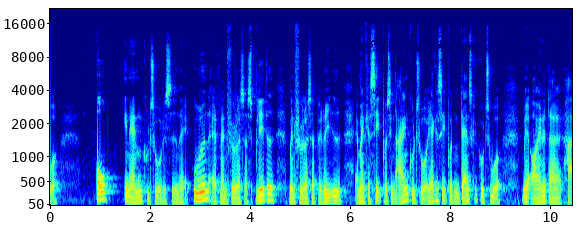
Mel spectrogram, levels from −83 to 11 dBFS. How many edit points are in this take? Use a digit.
0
